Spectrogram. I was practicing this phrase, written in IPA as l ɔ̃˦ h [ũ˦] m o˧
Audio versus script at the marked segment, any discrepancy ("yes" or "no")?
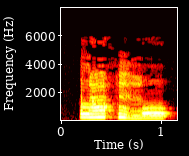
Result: yes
